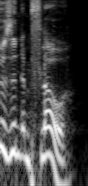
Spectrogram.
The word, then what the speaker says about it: Flow: Es geht um den Flow, nicht den Floh. Also nicht das Tier, sondern Englisch den Fluss.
